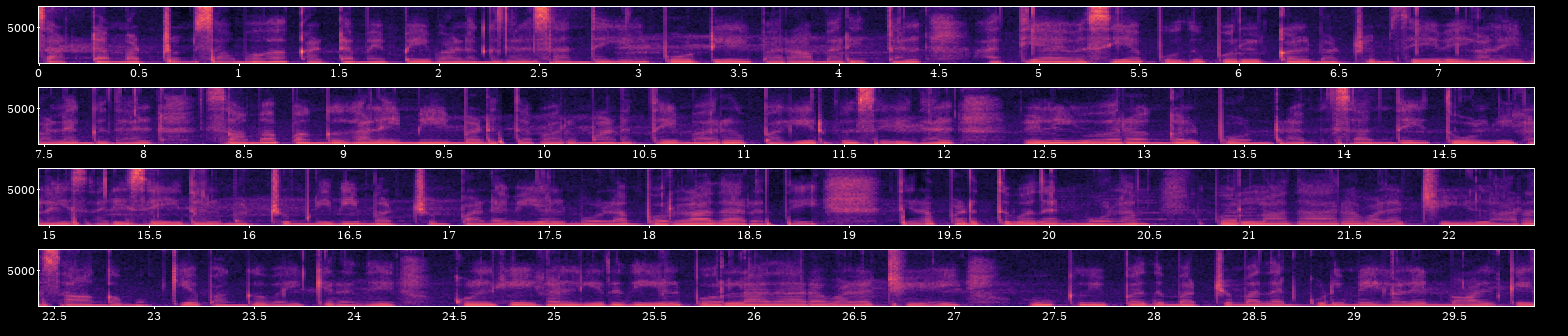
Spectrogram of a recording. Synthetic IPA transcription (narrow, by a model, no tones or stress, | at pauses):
sɐʈːɐmːɐʈrɯmsɐmuːɣɐkːɐʈːɐmɐɪpːɐɪʋɐɻɐŋɡɯðɐlsɐnd̪ɐjɪlpoːʈːɪjɐɪpɐɾaːmɐɾɪt̪ːɐl | ɐt̪ːjaːʋɐsɪjɐpɔðɯpɔɾɯɭkɐɭmɐʈrɯmseːʋɐɪɣɐɭɐɪʋɐɭɐŋɡɯðɐlsɐmɐpɐŋɡɯɣɐɭɐɪmeːmbɐɽɯt̪ːɐʋɐɾɯmaːnɐt̪ːɐɪmɐɾɯpɐɣɪɾʋɯsɛjðɐl | ʋɛɭɪjʊʋɐɾɐŋɡɐɭpoːndrɐsɐnd̪ɐɪt̪oːɭʋɪɣɐɭɐɪsɐɾisɛjðɐlmɐʈrɯmnɪðimɐʈrɯmpɐɳɐʋɪjɐlmuːlɐmpɔɾɯɭaːðaːɾɐt̪ːɐɪt̪ɪrɐpːɐɽɯt̪ːɯʋɐðɐnmuːlɐm | pɔɾɯɭaːðaːɾɐʋɐɭɐɾt͡ʃɪjɪlɐɾɐsaːŋɡɐmʊkːɪjɐpɐŋɡɯʋɐɪkːɪrɐðɯkɔɭɣɐɪɣɐɭɪɾɯðɪjɪlpɔɾɯɭaːðaːɾɐʋɐɭɐɾt͡ʃɪjɐɪ | uːkɯʋɪpːɐðɯmɐʈrɯmɐðɐnkʊɽɪmɐɪɣɐɭɪnʋaːɭkɐɪ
